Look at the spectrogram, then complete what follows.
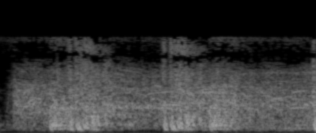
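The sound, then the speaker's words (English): A loud volley of gunfire from Pinkerton men at the front lines of a strike: a dense, continuous barrage of rapid cracks and pops, with a couple of sharper bursts standing out, sustained for about three seconds. “This is another volley being fired.”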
